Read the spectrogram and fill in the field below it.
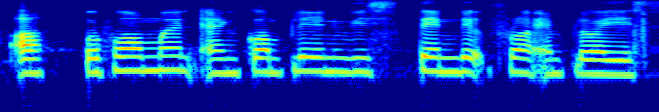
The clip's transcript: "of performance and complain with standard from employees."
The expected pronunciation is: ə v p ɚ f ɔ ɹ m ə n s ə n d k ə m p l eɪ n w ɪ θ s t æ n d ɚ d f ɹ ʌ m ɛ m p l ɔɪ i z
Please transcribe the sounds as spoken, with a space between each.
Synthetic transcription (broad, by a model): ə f p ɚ f ɔ m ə n ə n k ə m p l eɪ n w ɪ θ s t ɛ n d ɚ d f ɹ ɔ m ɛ m p l ɔɪ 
